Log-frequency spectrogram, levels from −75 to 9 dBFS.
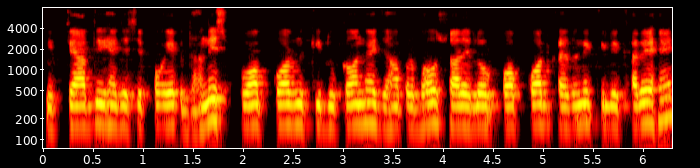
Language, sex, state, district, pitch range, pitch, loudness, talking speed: Hindi, male, Bihar, Begusarai, 150-160 Hz, 155 Hz, -17 LUFS, 200 wpm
